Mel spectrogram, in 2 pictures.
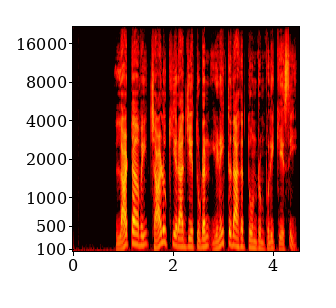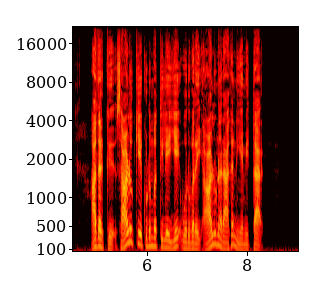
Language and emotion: Tamil, neutral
